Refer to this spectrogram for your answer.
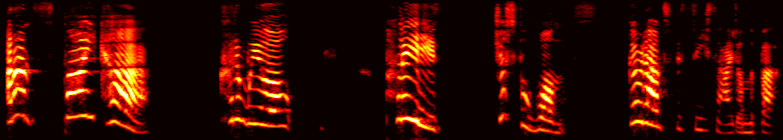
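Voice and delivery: high, pitiful begging; a child's tearful plea; pleading boy. Acted. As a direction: beg them, near tears. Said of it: "James cried out".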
